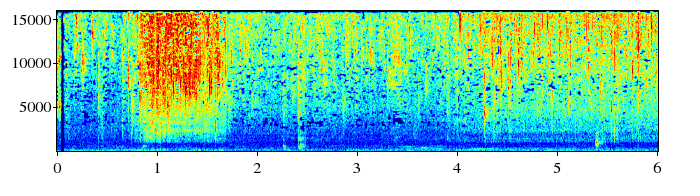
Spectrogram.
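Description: Stuffed bitter gourds (karela) shallow-frying in hot oil in a kadai. A louder burst of sizzling about a second in settles into a steady sizzle with small scattered crackles.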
